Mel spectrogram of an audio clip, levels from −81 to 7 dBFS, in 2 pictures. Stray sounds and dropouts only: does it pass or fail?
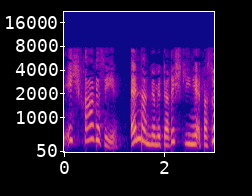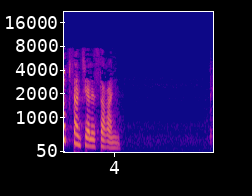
pass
